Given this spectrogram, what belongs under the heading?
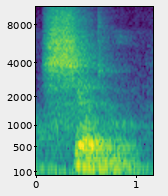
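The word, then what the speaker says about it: schedule: of this word because it has different pronunciations in America and British English Americans would pronounce this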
